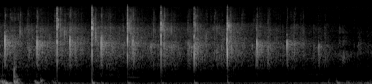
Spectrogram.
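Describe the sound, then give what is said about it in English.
A church audience claps hands to the Lord in a steady, even rhythm, about three sharp, crisp claps per second, with no one speaking over it. “Clap your hands to the Lord and love him today.”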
